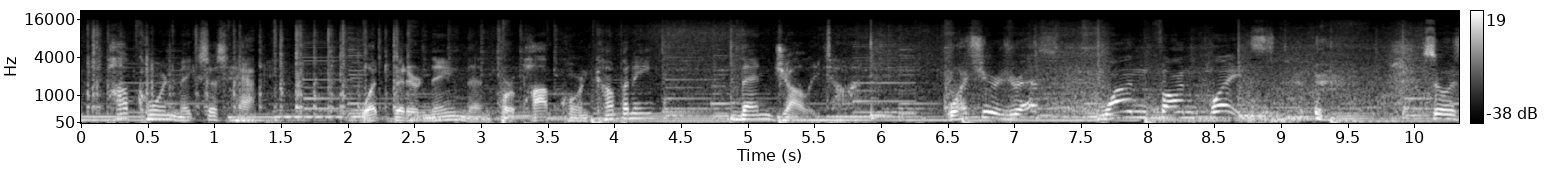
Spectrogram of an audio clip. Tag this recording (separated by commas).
Speech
